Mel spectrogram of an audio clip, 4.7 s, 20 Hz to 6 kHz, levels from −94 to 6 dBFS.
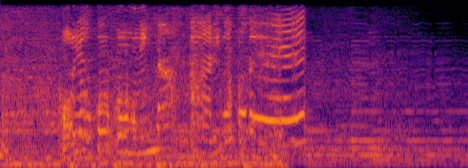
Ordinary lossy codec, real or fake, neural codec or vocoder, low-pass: none; fake; codec, 44.1 kHz, 3.4 kbps, Pupu-Codec; 5.4 kHz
